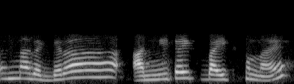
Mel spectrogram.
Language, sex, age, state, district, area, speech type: Telugu, female, 30-45, Andhra Pradesh, Eluru, rural, conversation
